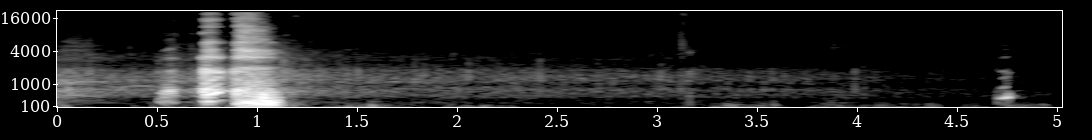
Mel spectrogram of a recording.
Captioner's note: applause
